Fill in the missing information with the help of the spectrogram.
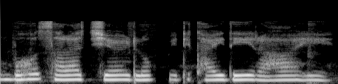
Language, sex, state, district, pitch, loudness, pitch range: Hindi, female, Arunachal Pradesh, Longding, 215 Hz, -13 LUFS, 205-215 Hz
